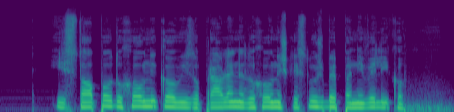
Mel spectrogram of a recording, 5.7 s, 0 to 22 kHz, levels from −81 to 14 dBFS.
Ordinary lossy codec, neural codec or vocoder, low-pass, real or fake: none; vocoder, 44.1 kHz, 128 mel bands every 512 samples, BigVGAN v2; 19.8 kHz; fake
